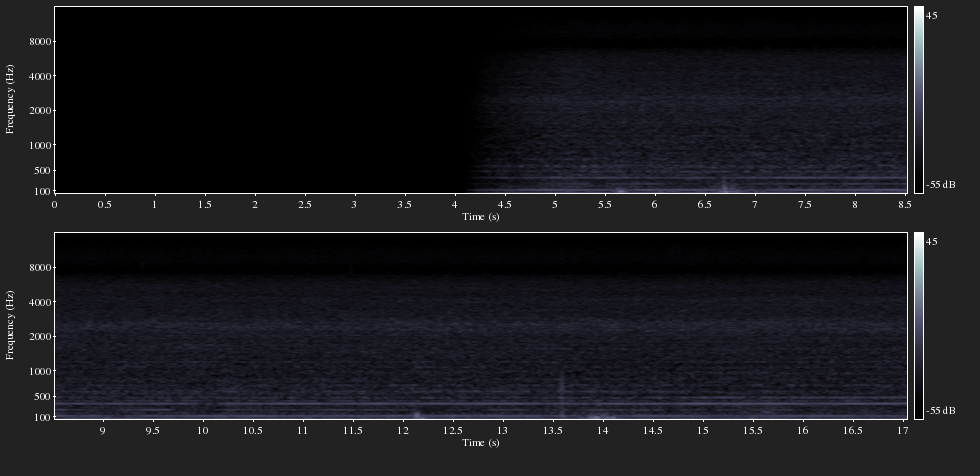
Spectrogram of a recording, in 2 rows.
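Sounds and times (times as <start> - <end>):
low tonal hum: 4.2 - 17.0.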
